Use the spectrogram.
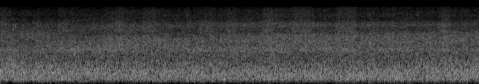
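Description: Steady running water of a small stream in an outdoor hidden spot, a continuous broadband rush and babble that stays even and fairly close throughout, with no voices.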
